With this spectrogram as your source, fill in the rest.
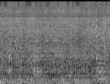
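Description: Frozen chopped onion and garlic frying in a pan for a leafy greens dish, a steady close broadband sizzle with soft stirring throughout.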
